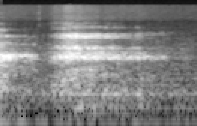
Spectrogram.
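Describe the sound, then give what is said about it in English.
A deep breath drawn in and let out during a seated relaxation exercise, a faint, airy, breathy rush that rises and then gradually fades, heard alone. “Take a nice deep breath in and let it go.”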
